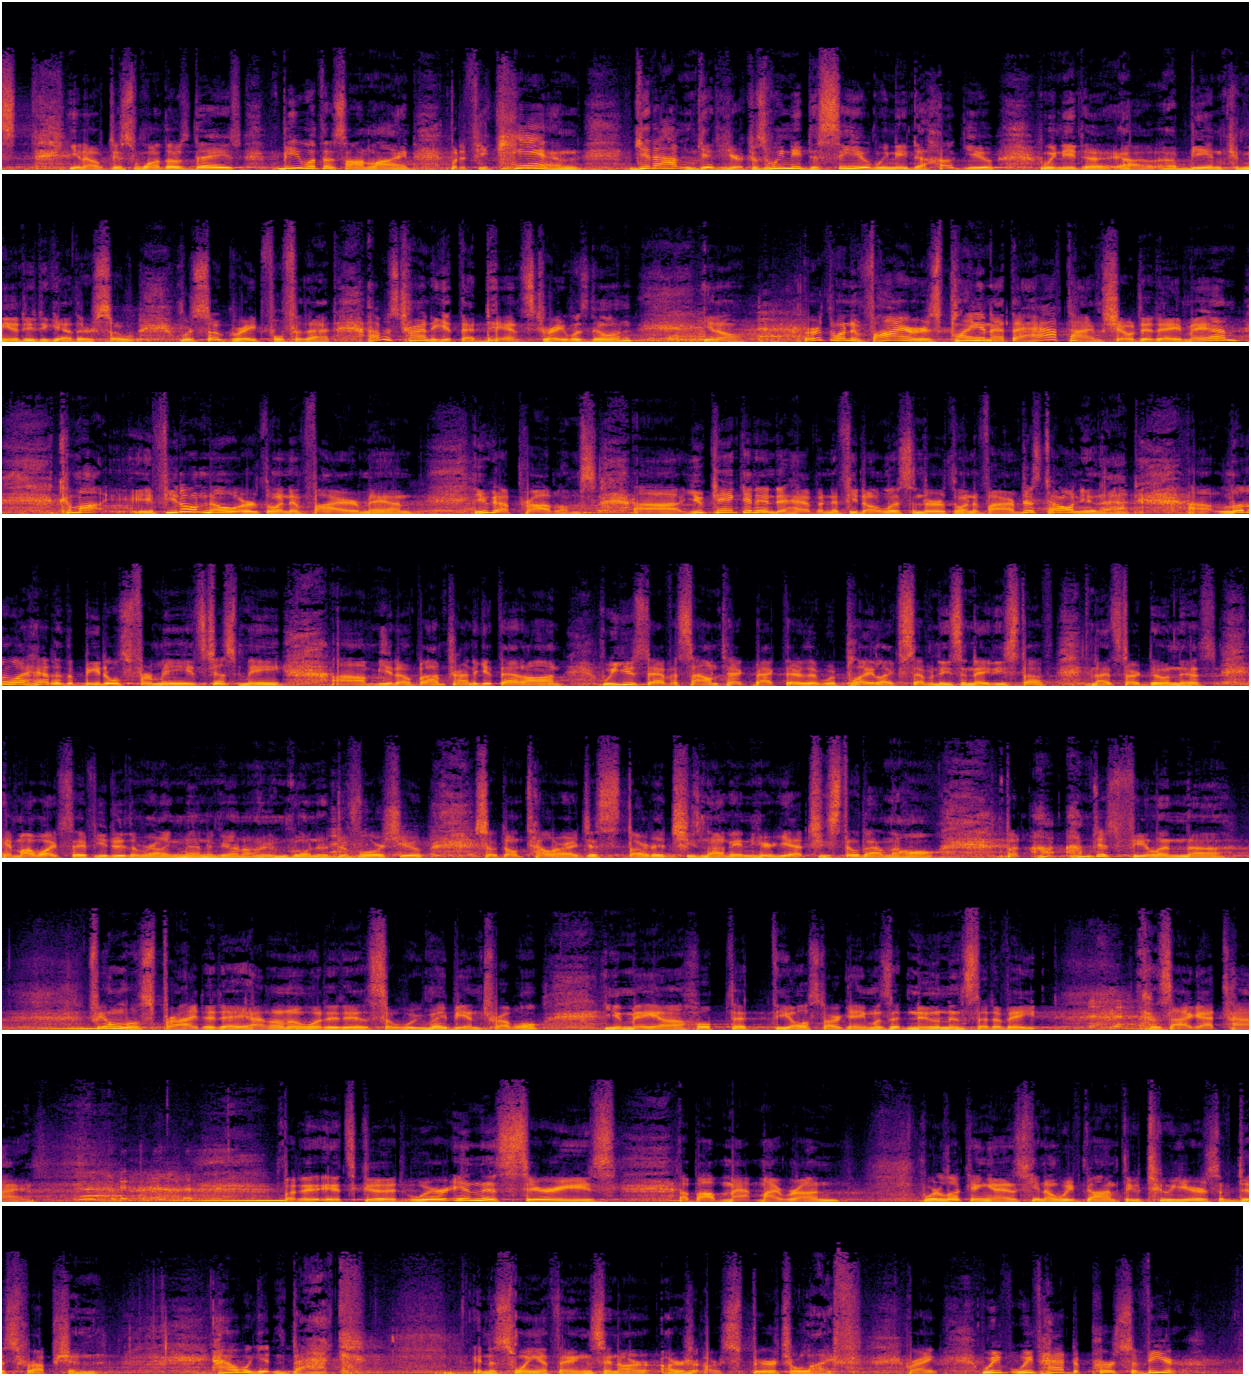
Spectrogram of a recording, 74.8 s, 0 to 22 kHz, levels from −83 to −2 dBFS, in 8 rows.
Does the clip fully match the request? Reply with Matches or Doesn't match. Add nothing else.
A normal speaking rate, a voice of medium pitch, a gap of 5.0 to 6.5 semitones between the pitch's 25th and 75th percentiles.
Doesn't match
